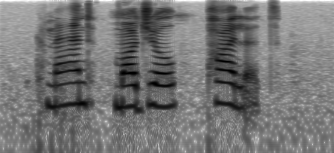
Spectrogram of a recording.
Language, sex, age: English, female, 19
